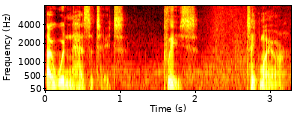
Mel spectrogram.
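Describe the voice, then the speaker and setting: Suave gentleman, very deep, gravelly. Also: very animated, exaggerated voice. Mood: gallant. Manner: courtly, candid, deliberate formal phrasing. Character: suave, calculating ambitious aristocratic gentleman, gothic horror. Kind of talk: gothic audio drama acting.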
